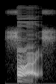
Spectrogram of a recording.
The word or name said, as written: source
